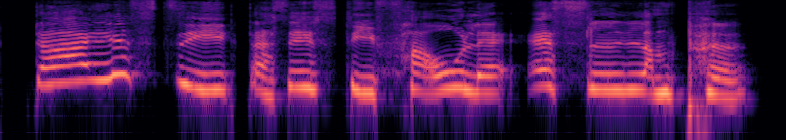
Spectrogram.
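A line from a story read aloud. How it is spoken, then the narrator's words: Shouted. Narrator (German): Sie schrie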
